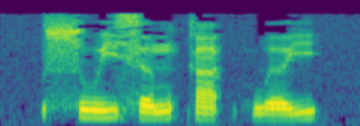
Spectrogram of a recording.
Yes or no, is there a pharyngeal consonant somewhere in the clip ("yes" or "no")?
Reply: no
